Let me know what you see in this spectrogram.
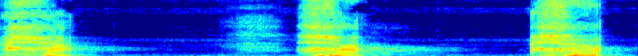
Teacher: Nah, di gambar ini ada yaitu cara makharijul huruf daripada ha ini, yaitu di tengah-tengah tenggorokan dengan cara lidahnya lurus, diambangkan secara lurus. Oke, kita bunyikan ha, ha, ha. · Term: huruf hijaiyah ha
